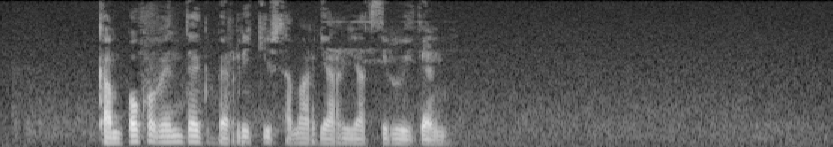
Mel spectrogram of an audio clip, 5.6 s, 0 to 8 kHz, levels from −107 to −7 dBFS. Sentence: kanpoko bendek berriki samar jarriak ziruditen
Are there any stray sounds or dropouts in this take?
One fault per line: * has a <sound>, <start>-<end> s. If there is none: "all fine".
all fine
